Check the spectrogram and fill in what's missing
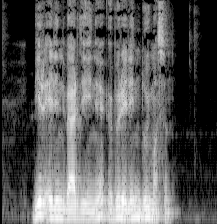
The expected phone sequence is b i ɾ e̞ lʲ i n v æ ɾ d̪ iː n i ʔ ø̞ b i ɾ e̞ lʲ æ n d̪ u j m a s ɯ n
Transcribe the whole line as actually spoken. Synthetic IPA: b i ɾ e̞ lʲ i n v æ ɾ d̪ iː n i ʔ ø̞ b y ɾ e̞ lʲ i n d̪ u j m a s ɯ n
